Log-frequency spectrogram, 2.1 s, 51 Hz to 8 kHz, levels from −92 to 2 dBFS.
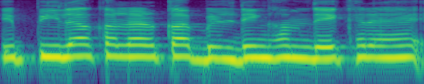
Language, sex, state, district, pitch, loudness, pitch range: Hindi, female, Jharkhand, Deoghar, 250 Hz, -10 LUFS, 245-265 Hz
